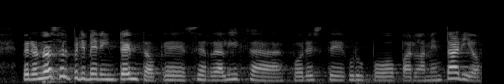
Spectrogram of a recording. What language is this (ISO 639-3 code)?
spa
